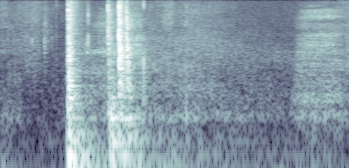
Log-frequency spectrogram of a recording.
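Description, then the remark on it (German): A front door is opened after a doorbell ring, with a sharp clunk and a second rattling knock right after, then quiet hiss with no one speaking; no one is outside the door. “Also hier vor der Tür ist niemand.”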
